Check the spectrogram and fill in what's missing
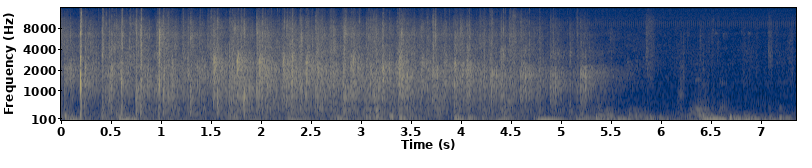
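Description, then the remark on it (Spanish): An audience applauds to welcome a speaker at an event held in the Comisiones Obreras facilities, with a dense, steady wash of clapping that holds for about five seconds before thinning out and fading to scattered claps. “Un fuerte aplauso.”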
